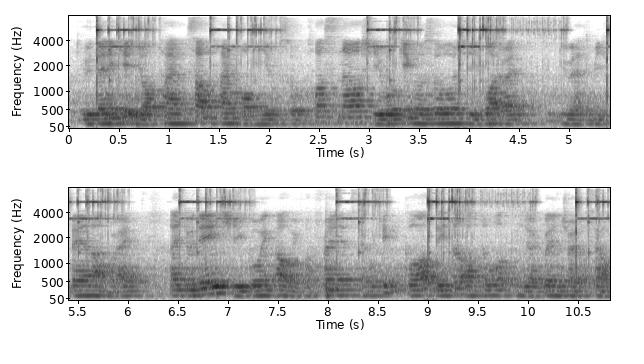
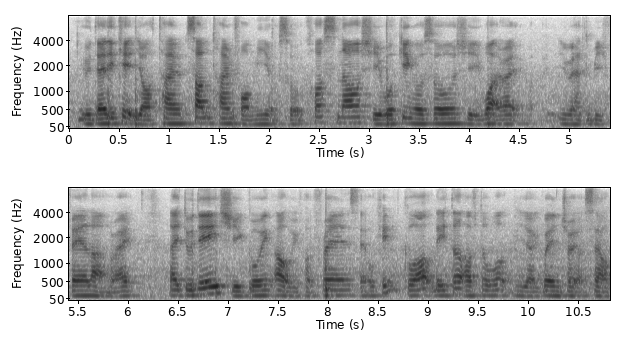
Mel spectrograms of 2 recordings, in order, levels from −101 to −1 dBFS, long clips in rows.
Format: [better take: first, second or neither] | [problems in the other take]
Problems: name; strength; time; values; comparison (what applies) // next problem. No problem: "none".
second | background sound (Coin (dropping) / Dishes, pots, and pans); 1 dB below the speech // room echo; dies away in 0.8 s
